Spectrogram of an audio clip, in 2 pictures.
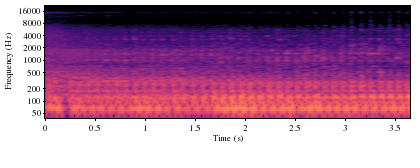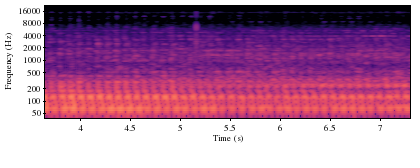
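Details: New 2024 Xpro Knight DLX 250: steady low engine note with a fast, fairly regular tapping that follows rising revs; engine knock, cause unknown.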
